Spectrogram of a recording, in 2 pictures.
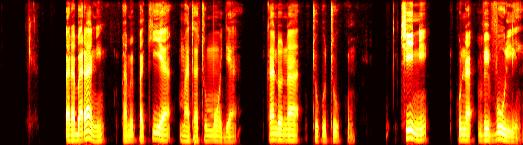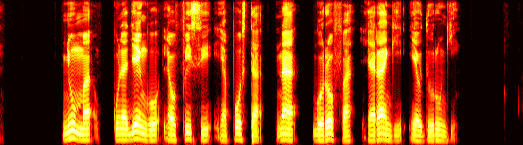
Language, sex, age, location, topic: Swahili, male, 25-35, Mombasa, government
